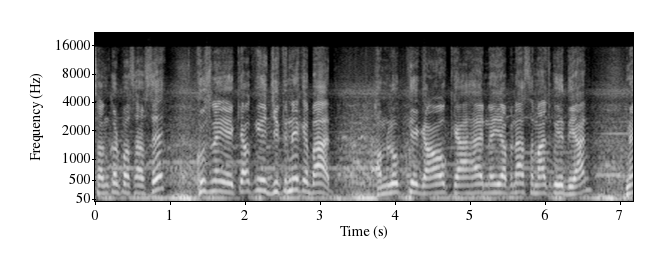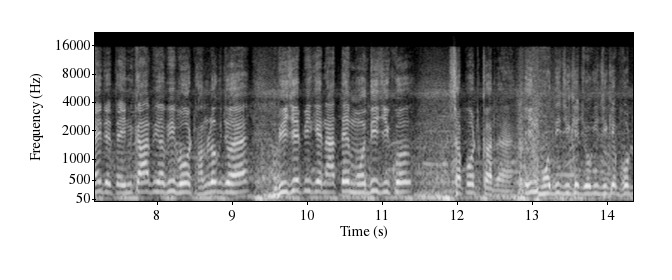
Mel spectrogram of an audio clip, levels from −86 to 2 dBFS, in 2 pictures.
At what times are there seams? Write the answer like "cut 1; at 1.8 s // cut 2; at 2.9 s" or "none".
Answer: cut 1; at 13.1 s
